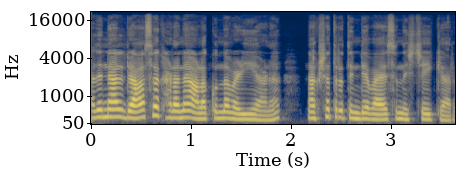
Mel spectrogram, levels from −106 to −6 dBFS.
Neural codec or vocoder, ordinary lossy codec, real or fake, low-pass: none; none; real; 19.8 kHz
